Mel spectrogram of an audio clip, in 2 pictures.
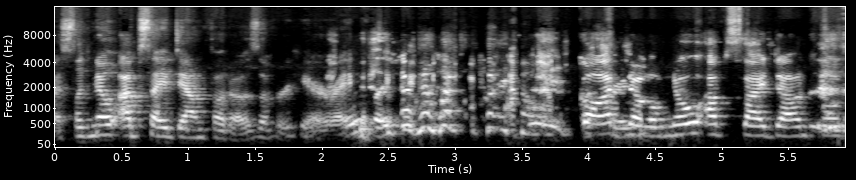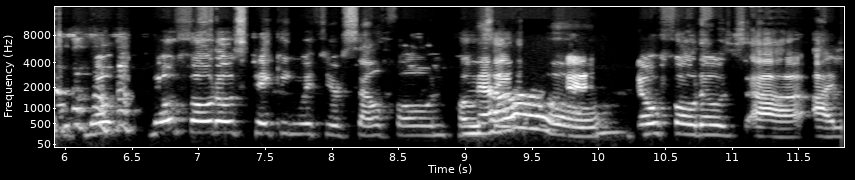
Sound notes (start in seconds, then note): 2.1 both laugh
